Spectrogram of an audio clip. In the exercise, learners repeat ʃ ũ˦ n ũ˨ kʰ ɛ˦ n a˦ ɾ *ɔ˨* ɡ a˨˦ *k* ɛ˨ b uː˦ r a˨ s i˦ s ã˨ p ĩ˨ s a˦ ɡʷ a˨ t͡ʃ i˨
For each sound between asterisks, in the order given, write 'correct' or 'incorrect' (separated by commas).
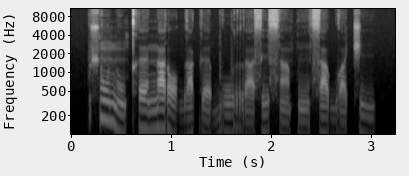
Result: correct, correct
